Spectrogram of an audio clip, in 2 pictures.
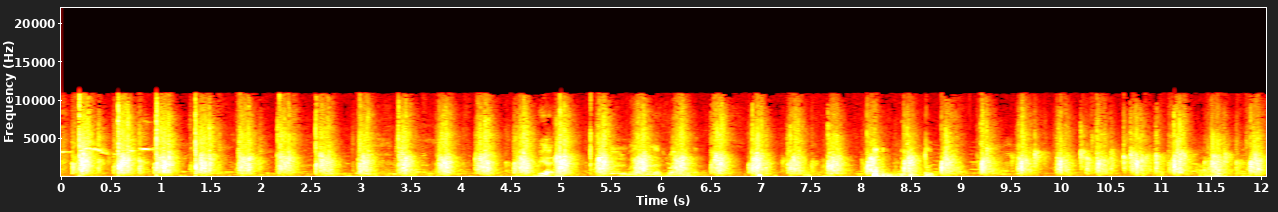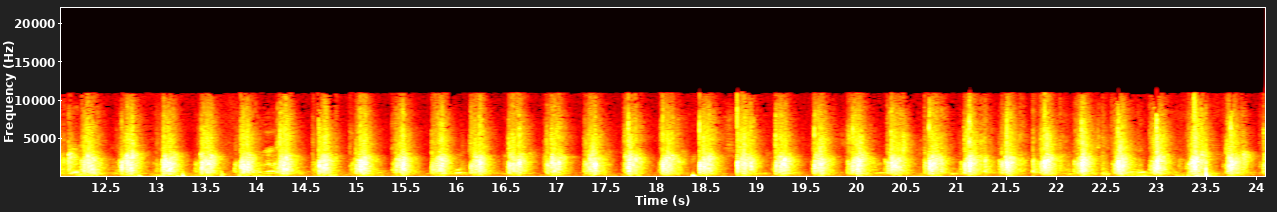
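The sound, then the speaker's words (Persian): Audience clapping for a team captain and the rest of the group: steady, rhythmic applause of many hands, loud and continuous throughout with no talk over it. “بقیه هم دست بگیرید دیگه.”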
